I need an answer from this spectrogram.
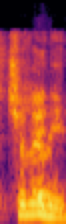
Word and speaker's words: Cellini: Yes, Cellini, Benvenuto Cellini.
